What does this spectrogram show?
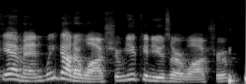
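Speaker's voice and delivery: high, friendly clerk voice; imitating gas station guy. Clerk offering his private washroom, high eager voice. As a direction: offer the washroom like a happy host.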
